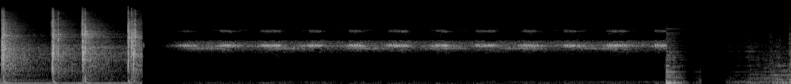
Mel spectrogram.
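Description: Cricket chirping sound effect: a steady high trill pulsing about three times a second, which starts and cuts off abruptly. It follows a few sharp hits at the start.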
